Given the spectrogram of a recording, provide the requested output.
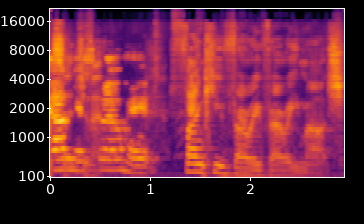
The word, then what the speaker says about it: Stråhed: How do I pronounce it? Stråhed.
